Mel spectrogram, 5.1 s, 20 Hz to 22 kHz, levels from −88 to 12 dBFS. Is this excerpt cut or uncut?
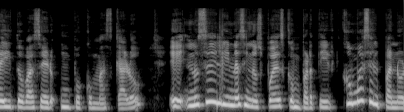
uncut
